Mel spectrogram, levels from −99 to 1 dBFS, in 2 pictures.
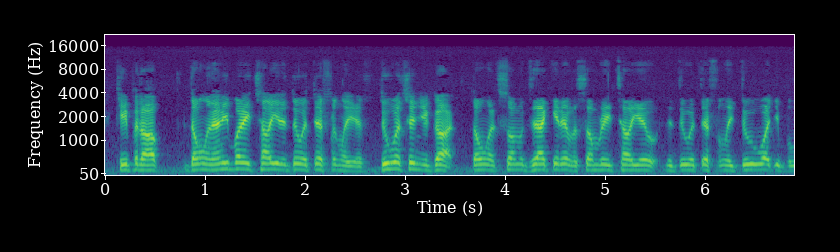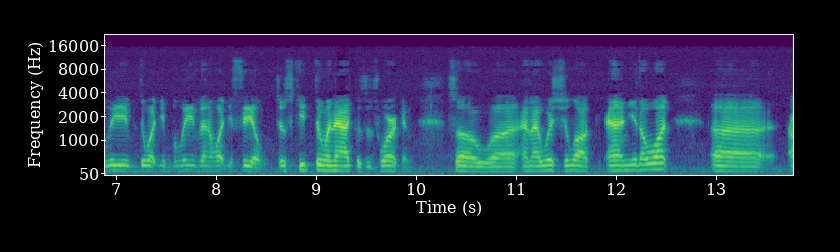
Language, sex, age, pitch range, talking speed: English, male, 40-59, 145-180 Hz, 265 wpm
